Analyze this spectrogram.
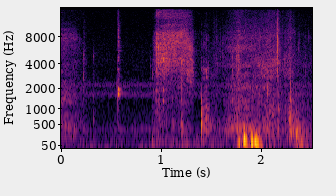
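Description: An aerosol can sprays with a short hiss.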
